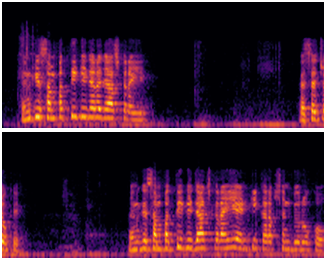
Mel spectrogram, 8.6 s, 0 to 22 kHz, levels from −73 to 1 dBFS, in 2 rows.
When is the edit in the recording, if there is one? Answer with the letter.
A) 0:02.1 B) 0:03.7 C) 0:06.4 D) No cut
B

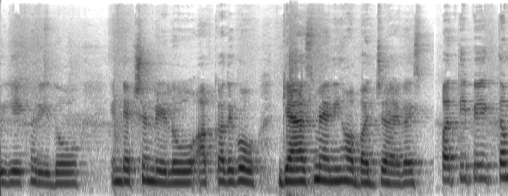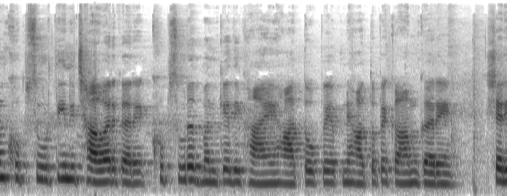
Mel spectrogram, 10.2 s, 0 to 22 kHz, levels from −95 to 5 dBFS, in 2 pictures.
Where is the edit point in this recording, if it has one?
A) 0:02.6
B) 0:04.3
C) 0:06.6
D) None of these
B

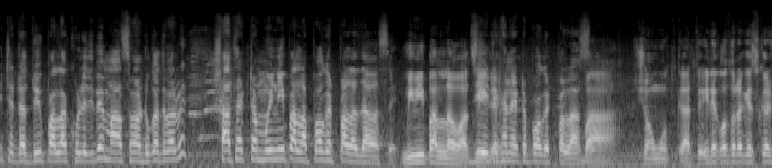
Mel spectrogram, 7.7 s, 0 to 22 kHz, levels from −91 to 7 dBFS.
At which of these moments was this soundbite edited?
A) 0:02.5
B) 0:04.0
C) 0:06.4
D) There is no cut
D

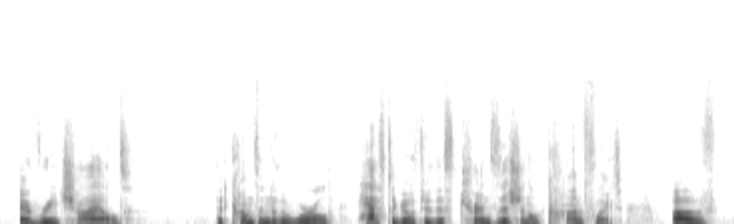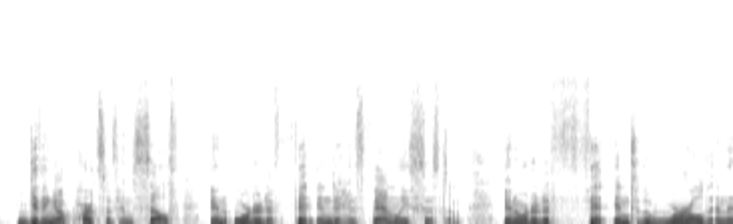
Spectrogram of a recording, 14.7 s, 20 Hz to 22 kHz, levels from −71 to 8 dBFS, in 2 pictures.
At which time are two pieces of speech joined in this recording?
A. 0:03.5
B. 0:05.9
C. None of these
A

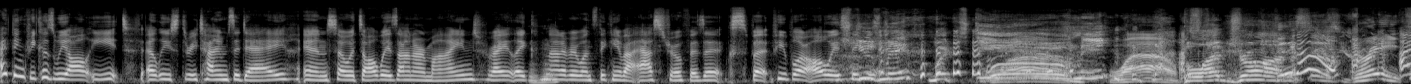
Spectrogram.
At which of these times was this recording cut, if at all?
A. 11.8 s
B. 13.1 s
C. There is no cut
A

